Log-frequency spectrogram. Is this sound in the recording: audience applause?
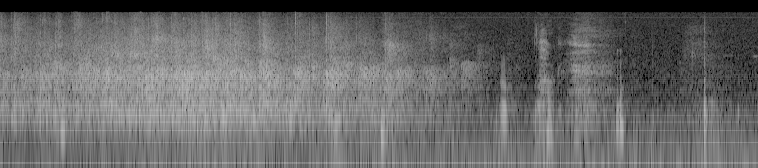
yes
